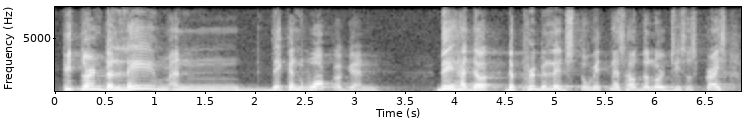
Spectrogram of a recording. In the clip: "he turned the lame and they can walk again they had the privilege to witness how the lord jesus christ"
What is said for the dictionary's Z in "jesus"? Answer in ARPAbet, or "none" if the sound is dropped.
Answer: S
